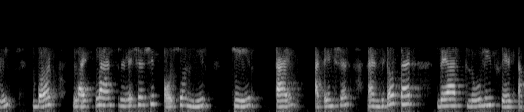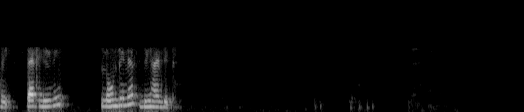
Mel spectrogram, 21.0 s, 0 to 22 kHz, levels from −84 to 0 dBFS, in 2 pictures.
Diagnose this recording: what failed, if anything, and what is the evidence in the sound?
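The codec stage failed. Speech sounds muffled and hoarse from start to finish, with no content above 4 kHz and smeared consonants. That points to the G.723.1 codec at a very low rate, consistent with about 6.3 kbit/s. The codec sends a coarse model of the voice in 30 ms frames and updates it slowly. Fast changes in the speech get blurred, and the damage here is heavy.

The network stage also failed, showing VoIP packet loss concealed by the speech codec. At 1.28 s and again at 3.65 s the speech is briefly stretched into a buzzy tone or coloured noise that fades. Each gap fits one lost 30 ms frame. The decoder filled the gap by repeating its last pitch and filter at falling gain. At 3.65 s the disturbance lasts until about 3.72 s because later frames rebuild from the bad state.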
